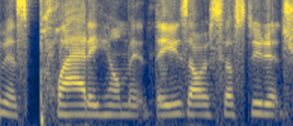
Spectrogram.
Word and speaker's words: Platyhelminthes: If we look at flatworms, their fancy name is Platyhelminthes. I always tell students, just remember plat rhymes with flat, right?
